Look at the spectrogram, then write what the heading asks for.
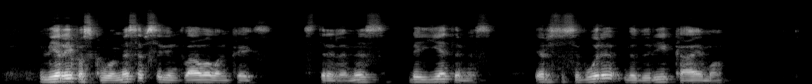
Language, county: Lithuanian, Klaipėda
